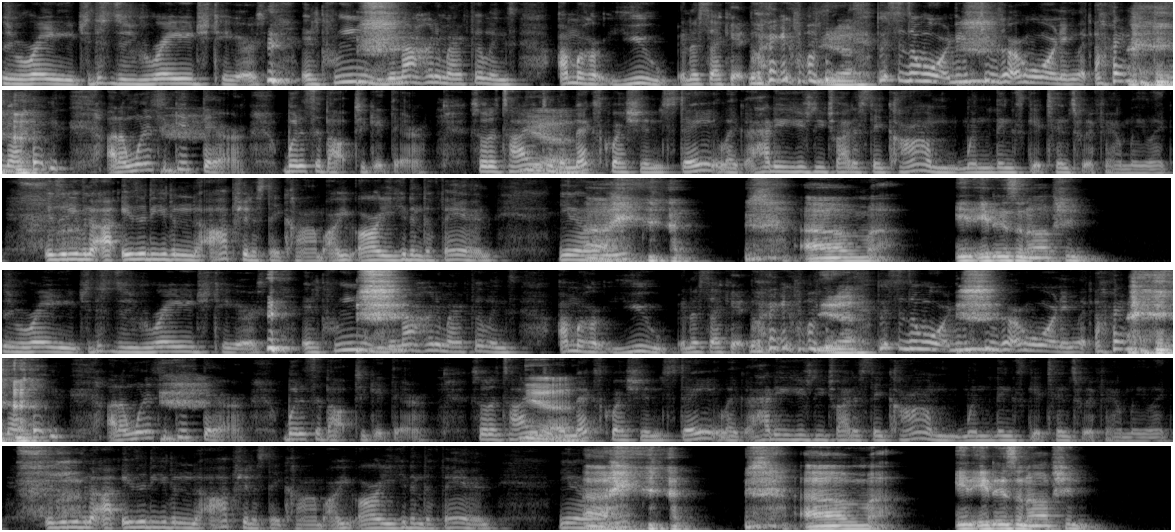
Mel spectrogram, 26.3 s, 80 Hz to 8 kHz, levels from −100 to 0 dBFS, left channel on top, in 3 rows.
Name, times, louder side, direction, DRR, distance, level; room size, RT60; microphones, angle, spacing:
voice 1, 0.0-2.0 2.3-6.1 6.4-9.1 9.4-17.5 17.9-21.2 21.7-22.3, left 5 dB, 85° left, 0.5 m, -34 dB
voice 2, 2.6-3.0 6.1-6.5 7.2-7.5 8.4-9.0 10.0-10.3 12.7-13.1 17.7-18.1 21.9-22.7 23.1-24.2 24.7-25.7, right 3 dB, 50° right, 1.5 m, -28 dB
6.9 x 6.6 x 4.6 m
head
